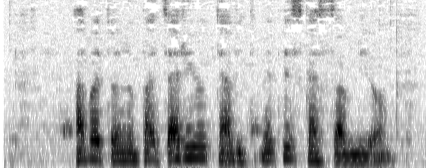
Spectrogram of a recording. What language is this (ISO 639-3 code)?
kat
